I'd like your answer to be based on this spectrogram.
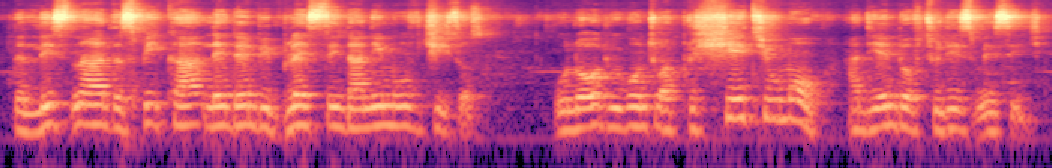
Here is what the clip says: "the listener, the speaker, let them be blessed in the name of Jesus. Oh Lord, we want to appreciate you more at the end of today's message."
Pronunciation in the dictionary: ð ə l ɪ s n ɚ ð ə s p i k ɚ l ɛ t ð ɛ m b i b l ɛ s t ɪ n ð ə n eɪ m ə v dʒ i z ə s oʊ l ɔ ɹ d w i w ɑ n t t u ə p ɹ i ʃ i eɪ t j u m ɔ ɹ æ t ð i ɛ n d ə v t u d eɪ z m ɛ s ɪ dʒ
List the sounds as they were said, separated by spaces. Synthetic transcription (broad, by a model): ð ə l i s n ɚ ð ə s p i k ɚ l ɛ t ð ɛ m b i b l ɛ s t ɪ n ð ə n eɪ m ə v dʒ i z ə s oʊ l ɔ d w i w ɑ n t t u ə p ɹ i ʃ i eɪ t j u m ɔ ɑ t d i ɛ n d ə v t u d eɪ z m ɛ s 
